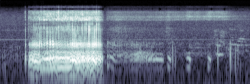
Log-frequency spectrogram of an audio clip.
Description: Had to capture this, because its what i have to put up with whilst trying to watch tv. My dog is worse than a human being at snoring.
